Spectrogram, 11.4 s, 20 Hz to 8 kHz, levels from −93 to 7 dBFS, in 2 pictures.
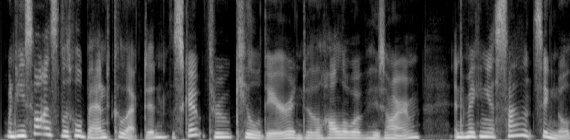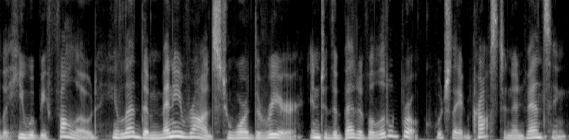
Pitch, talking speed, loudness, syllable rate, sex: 195 Hz, 255 wpm, -16 LUFS, 6.1 syllables/s, female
